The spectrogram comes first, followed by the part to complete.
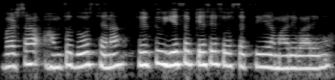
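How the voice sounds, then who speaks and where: A woman's voice: medium pitch, level tone, moderate pace, dark tone, slight background noise, lightly acted. A woman reading the lines of an easygoing young man, bewildered and pleading. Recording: slightly dull lo-fi recording.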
